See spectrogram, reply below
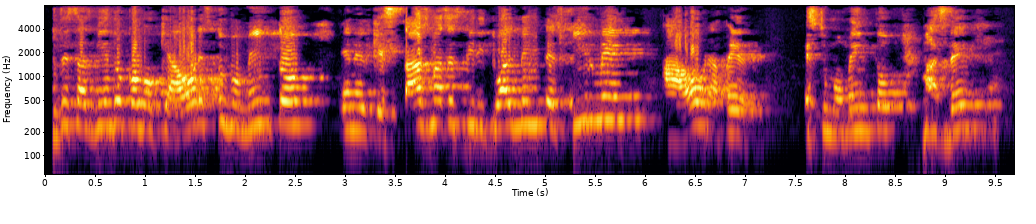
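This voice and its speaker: Solemn grave teacher warning a friend, as a preacher puts him on, low slow delivery, echoey church. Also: male voice, warm tone, lo-fi sound, slight background noise.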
